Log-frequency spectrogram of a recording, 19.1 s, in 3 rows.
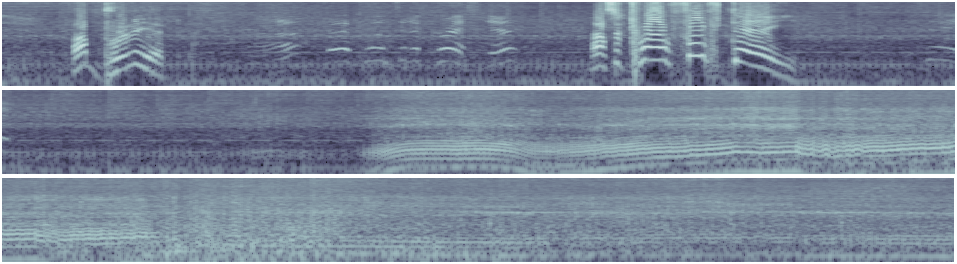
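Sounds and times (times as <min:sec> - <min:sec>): motorcycle engine accelerating: 0:05.4 - 0:19.0.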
